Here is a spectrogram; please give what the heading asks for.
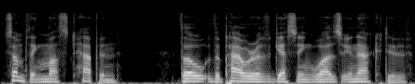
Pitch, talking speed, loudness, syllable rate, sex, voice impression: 125 Hz, 145 wpm, -17 LUFS, 5.2 syllables/s, male, masculine, adult-like, slightly tensed, slightly powerful, muffled, slightly halting, intellectual, slightly mature, friendly, slightly wild, lively, slightly kind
